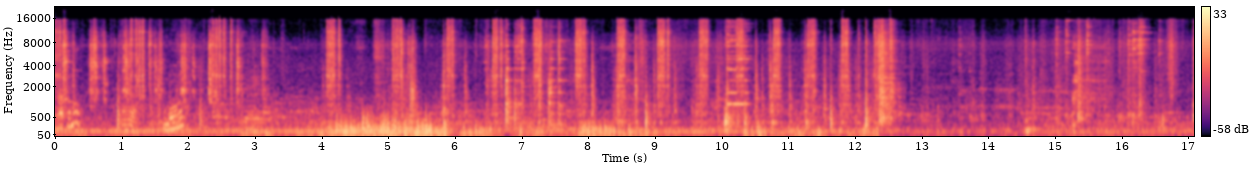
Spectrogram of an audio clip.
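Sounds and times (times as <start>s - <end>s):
metal tools clicking and clinking: 0.0s - 3.3s, 4.0s - 4.4s, 5.0s - 12.7s, 15.0s - 16.7s.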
